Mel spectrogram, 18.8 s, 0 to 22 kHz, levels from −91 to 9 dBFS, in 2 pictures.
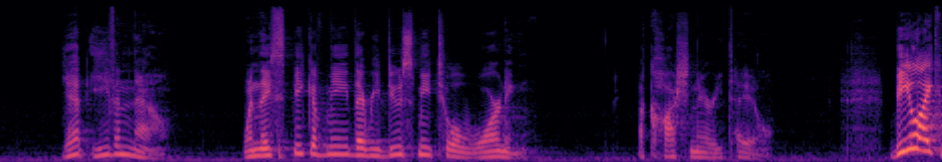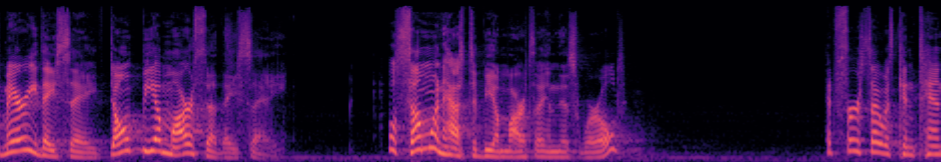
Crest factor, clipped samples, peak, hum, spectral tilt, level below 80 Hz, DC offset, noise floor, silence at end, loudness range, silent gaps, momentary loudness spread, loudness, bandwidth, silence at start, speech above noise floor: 22 dB; under 0.1%; -4 dBFS; none; -5 dB/octave; -66 dBFS; under 0.1%; -66 dBFS; 0 s; 16 LU; none; 20 LU; -25 LUFS; 19 kHz; 0.65 s; 41 dB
